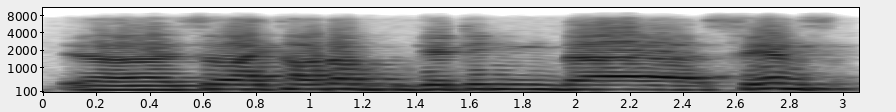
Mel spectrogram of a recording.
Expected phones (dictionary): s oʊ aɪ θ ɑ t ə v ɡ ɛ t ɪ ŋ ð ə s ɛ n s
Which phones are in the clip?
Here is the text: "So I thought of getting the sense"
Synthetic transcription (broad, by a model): s oʊ aɪ t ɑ t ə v ɡ ɛ t ɪ ŋ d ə s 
